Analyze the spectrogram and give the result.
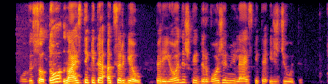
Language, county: Lithuanian, Tauragė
